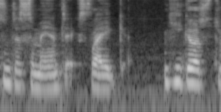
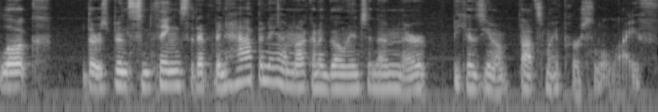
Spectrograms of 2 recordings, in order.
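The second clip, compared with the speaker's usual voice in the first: ordinary talk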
